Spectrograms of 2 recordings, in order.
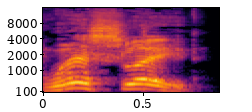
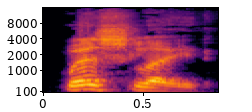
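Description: First: Much higher, louder mob yell; the whole bar-room crowd yelling for Slade. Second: Louder, demanding shout from the crowd; a man in the mob shouting for Slade; shouted question. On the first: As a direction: roar it like an angry mob. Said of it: "The crowd yelled out again". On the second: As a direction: call out across a bar room. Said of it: "shouted one from the middle". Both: Acted.

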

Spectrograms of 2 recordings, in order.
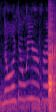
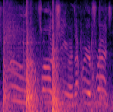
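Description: First: Higher, louder comeback; indignant retort. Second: Raised, loud hurt protest; acted accusation. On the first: Acted. Other toy throwing the accusation back, indignant. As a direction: fire it back in a raised, high voice. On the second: Betrayed toy confronting a friend, indignant. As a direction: throw the accusation out, voice pitched up.

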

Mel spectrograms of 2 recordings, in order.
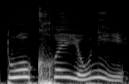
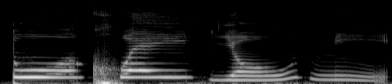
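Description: First: Said in the usual way. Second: Each syllable drawn out slowly; slow teaching repeat. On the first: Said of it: "normal model". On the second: Shown as a demonstration. Teacher slowly models the phrase for students, drawn out. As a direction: spell it out slowly for learners. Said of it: "slow repeat".

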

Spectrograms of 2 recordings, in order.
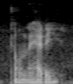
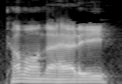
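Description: First: Said in the usual way. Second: Louder urging. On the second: Real, not acted. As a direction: Come on, the Hattie pushed out louder with hope.

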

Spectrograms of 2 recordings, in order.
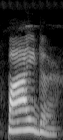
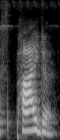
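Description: First: "spider" drawn out, no puff on the P; unaspirated P. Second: "spider" with a puff of air after the P; wrong aspirated P. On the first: Teacher models the rule, unaspirated P in "spider". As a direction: keep the P after S in "spider" free of air. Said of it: "Have to talk it". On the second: Teacher shows students the mistake, aspirated P in "spider". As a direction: pop the P in "spider". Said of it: "po is not aspirated if it occurs after so". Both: Shown as a demonstration.

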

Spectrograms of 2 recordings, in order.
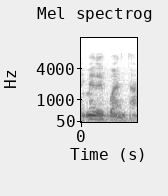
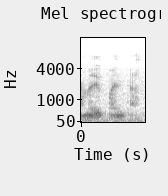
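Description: First: Said in the usual way. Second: Breathy whisper, almost to herself; whispered aside. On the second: Real, not acted. Repeating her discovery to herself, whispered. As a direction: hush it like a private realisation.

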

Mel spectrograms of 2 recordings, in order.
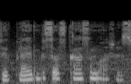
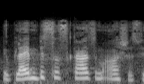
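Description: First: Soft repeated radio call; quieter repeat. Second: Said in the usual way. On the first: Pretend. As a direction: repeat it under your breath. (leise wiederholt) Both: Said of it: "Ich wiederhole".

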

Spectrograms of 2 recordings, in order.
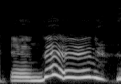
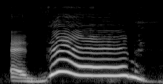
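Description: First: Losing voice. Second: High, loud, held-out THEN; drawn-out build-up. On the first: [name] losing voice in the cold, failing voice. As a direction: voice giving out on a drawn-out THEN. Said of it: "I'm losing my voice". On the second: [name] building up to her plan, dramatic drawn-out THEN. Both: Real, not acted.

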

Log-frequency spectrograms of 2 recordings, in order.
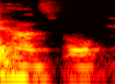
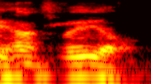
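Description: First: Said in the usual way. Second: "Huntsville" with a full "veel" ending; exaggerated local pronunciation. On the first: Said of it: "we do say Huntsville". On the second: Shown as a demonstration. Alabama native showing what locals don't say, "Huntsville" as Hunts-veel. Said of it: "we don't say Huntsville".

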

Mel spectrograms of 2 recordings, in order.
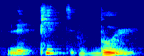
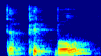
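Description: First: Pitbull said slowly with a tight French I, bull like boule; stronger French I. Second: Said in the usual way. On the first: Shown as a demonstration. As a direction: stretch le pitbull, bright French i. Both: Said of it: "a little stronger I".

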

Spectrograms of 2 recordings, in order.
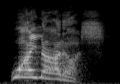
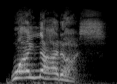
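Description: Both takes have the same delivery.

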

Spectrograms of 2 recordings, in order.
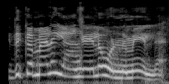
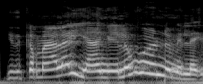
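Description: First: Said in the usual way. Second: Mock crying. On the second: Visitor leaving the rival's house, with hammed-up mock crying. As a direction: fake tearful wail on ஒண்ணும், hammed-up sorrow.

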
